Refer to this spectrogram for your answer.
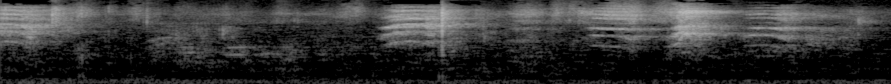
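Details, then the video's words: Female baby monkey Nathan 'talking' to herself with gestures: a few brief high-pitched squeaks and chirps in separate bursts, louder around the middle and near the end, with a faint low hum underneath. "Baby Monkey Nathan Talking Alone With Her Gesture Show Up"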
